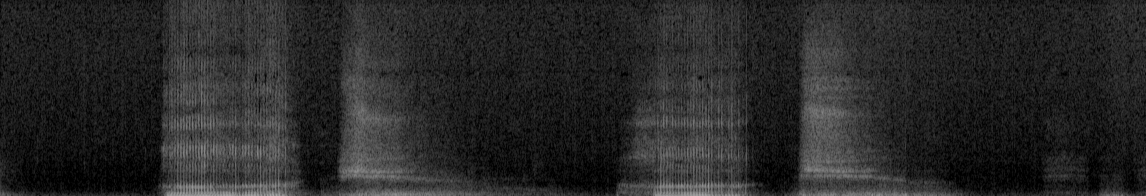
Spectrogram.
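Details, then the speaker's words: Imitated snoring sound demonstrated during a sermon while mentioning snorers and sleep apnea. "I'm not going to ask a hands of people that snore you know who you are you may have sleep apnea"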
